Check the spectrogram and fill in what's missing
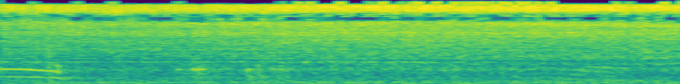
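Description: Mango pickle spice mix dropped into a hot pan of oil with browning garlic, giving a loud, continuous close sizzle and hiss throughout, with a faint voice briefly at the start.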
